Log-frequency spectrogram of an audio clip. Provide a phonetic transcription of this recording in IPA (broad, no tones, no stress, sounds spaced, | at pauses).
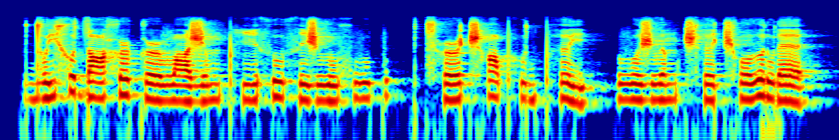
d ʊ j x ʊ d ɾ ɑ x ə˞ k ə˞ β ɑ ʒ ɘ m pʰ i θ u θ i ʒ ð u x β u p | t͡sʰ ə˞ t͡ʃʰ ɑ pʰ u d pʰ ɘ j | β ʊ ʒ ð ɘ m t͡ʃʰ ɘ t͡ʃʰ o ð ʊ ɾ u ɾ ɛ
